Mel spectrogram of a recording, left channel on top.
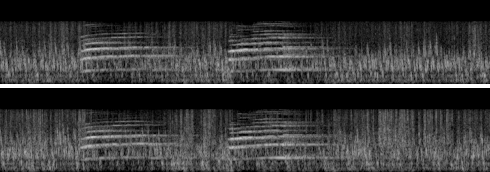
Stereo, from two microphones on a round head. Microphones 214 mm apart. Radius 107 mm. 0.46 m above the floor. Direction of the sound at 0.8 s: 35° left (ahead or behind).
